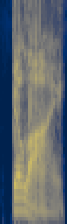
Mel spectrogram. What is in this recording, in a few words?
"belie", American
